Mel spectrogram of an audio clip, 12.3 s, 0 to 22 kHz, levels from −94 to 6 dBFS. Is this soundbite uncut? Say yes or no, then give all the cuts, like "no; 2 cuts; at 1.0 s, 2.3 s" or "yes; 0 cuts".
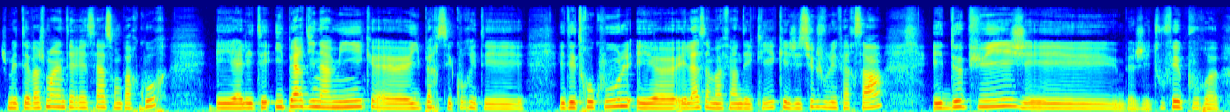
no; 1 cut; at 4.4 s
